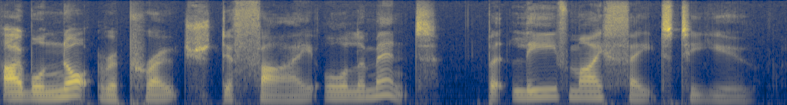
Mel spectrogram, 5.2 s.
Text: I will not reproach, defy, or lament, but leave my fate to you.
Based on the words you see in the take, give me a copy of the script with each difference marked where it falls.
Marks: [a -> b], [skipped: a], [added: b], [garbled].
I will not reproach, defy, or lament, but leave my fate to you.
